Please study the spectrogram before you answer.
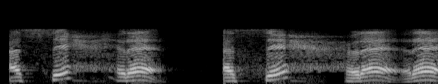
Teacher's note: قرأ ورش بترقيق الراء وصلا في لفظ السحر الآية 102. أما وقفا فهي مرققة للجميع، لجميع القراء، السحر السحر، فهي مرققة للجميع.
